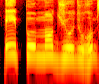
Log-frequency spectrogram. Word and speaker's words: Epomanduodurum: Epomanduodurum, ça y est, je suis prêt. Je suis très fier de prononcer ce mot correctement.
